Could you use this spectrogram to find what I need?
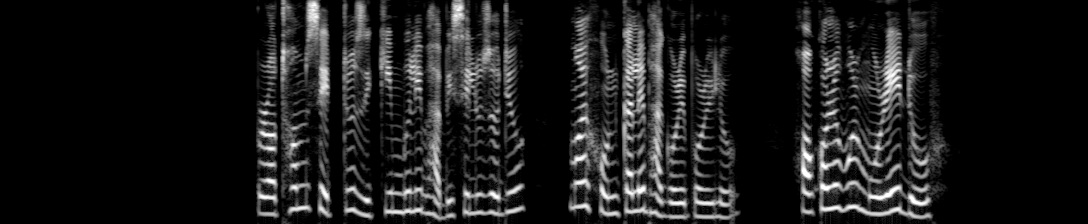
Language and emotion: Assamese, sad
